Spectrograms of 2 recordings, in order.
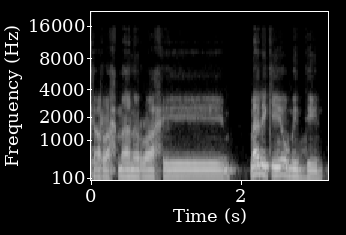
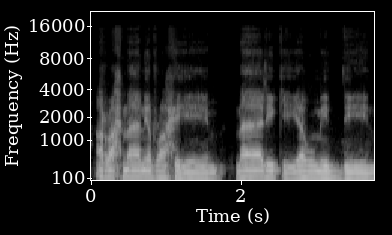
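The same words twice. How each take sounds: First: The pause elongations are held different lengths. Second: Both pause elongations are held the same length. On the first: The speaker calls it wrong. "Not like" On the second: The speaker calls it right. "you make them equal"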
